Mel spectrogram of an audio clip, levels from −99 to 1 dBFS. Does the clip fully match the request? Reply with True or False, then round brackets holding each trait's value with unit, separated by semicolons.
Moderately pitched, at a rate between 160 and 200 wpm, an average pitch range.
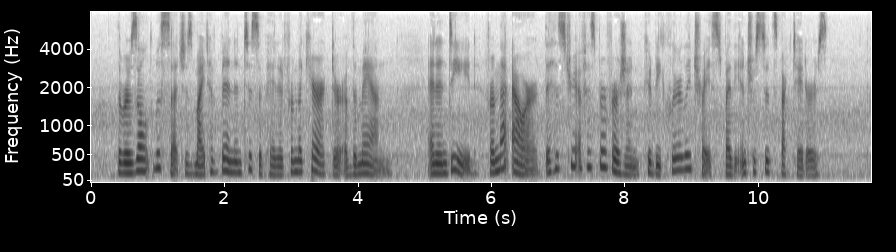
True (180 Hz; 175 wpm; 5.0 semitones)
